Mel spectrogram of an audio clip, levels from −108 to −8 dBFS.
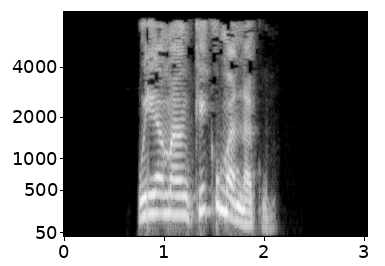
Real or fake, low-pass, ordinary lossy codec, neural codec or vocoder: fake; 7.2 kHz; MP3, 32 kbps; codec, 24 kHz, 6 kbps, HILCodec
